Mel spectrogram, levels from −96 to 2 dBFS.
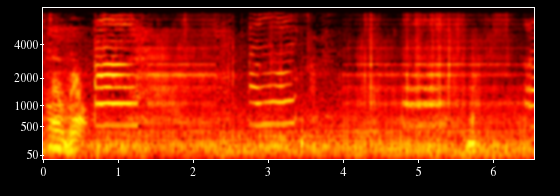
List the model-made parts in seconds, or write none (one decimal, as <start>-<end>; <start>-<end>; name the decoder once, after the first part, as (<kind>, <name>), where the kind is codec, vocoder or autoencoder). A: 1.4-2.3 (vocoder, Vocos); 4.0-6.5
